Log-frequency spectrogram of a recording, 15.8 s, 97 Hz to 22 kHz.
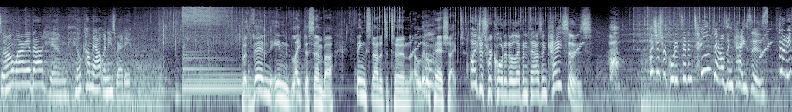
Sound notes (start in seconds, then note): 6.6 gasps; 11.3 phone beeps; 12.2 gasps; 14.8 phone beeps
